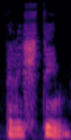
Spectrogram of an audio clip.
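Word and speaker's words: פלשתים: And this is a tav with a chirik, and the yud together say ti. And then the mem sofit closes that syllable out to say tim. Pelishtim.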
